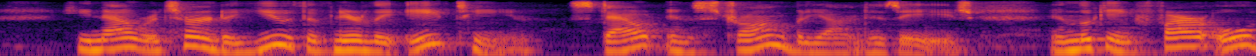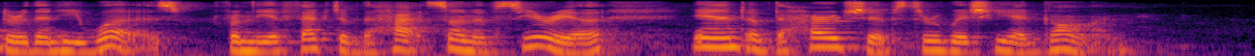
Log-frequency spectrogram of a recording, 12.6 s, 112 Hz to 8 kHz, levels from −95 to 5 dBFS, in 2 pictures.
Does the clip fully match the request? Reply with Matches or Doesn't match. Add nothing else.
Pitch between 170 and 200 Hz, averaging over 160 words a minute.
Matches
